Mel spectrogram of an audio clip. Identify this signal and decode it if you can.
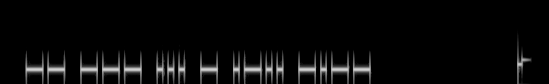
Morse code, heard as a keyed tone, about 22 wpm, 700 Hz. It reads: MOSTLY
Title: Top 1001-1250 Words 22wpm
